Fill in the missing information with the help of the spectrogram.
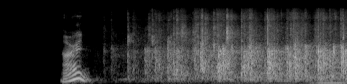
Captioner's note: applause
